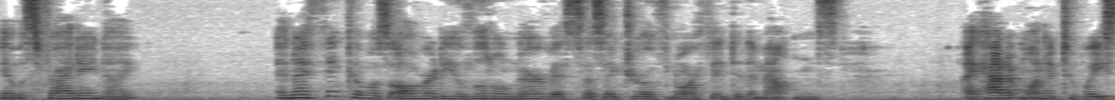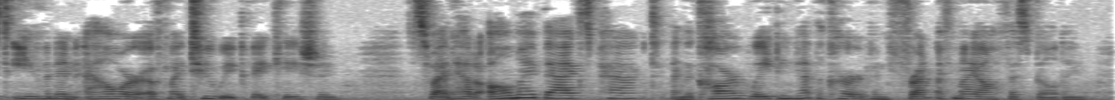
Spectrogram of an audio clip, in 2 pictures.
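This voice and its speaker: A woman's voice: fairly low pitch, moderate pace, darkish tone, slight background noise, lightly acted, low-quality recording. A woman playing a nervous, frightened lone traveler in an old-time radio suspense drama, with a shaky, anxious and hesitant manner. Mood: uneasy. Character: nervous red-haired woman driving alone at night, frightened. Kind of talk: old-time radio suspense acting, first-person narration.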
